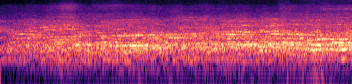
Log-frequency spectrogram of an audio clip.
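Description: A large church audience at CCC in Fredericton chatters and cheers at once, a dense, steady wash of many overlapping voices with no single speaker standing out, fairly loud and continuous throughout.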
